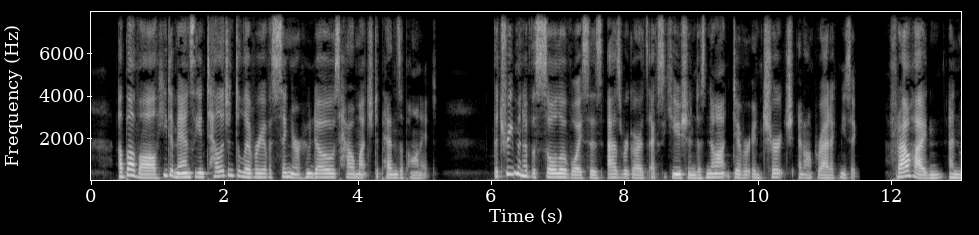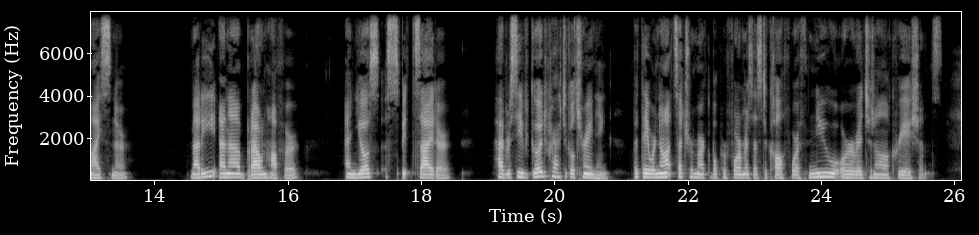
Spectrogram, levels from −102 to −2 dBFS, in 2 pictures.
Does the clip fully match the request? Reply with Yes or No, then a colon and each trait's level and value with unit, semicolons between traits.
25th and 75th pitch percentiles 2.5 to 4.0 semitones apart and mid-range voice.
Yes: average, 3.1 semitones; medium, 165 Hz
